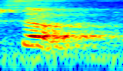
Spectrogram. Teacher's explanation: स म्हणजे दात आणि जीभ यांना स्पर्श केला जातो म्हणून याला काय म्हटलं जातं दंत्य. दातातून स्पर्श होतो हे उच्चारताना स उच्चार.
